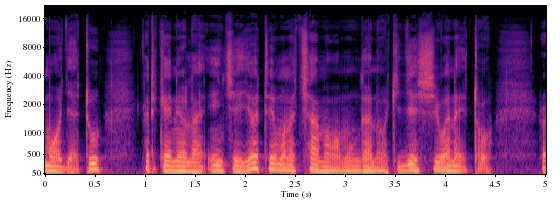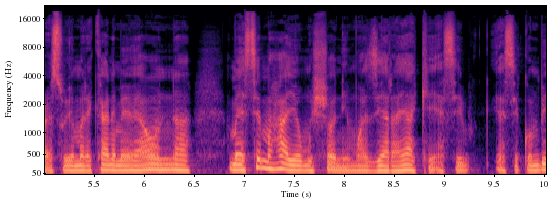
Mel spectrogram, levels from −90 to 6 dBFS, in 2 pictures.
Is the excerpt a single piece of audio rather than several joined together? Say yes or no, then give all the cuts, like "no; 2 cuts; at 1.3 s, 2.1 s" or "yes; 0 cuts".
yes; 0 cuts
